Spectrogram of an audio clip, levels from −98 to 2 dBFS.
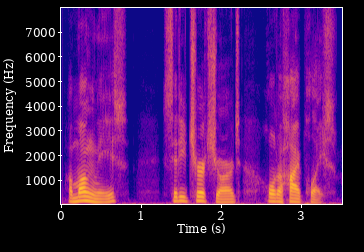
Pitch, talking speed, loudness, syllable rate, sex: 140 Hz, 135 wpm, -19 LUFS, 5.2 syllables/s, male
